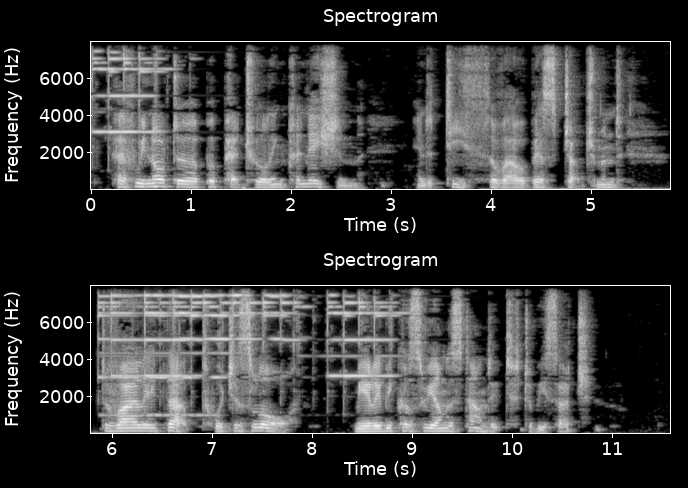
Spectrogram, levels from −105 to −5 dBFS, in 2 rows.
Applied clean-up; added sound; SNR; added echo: classical method Wiener filter.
